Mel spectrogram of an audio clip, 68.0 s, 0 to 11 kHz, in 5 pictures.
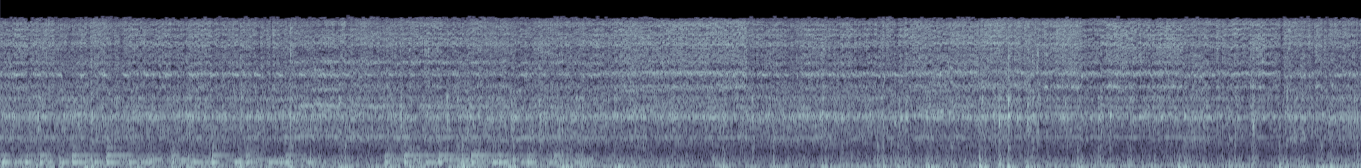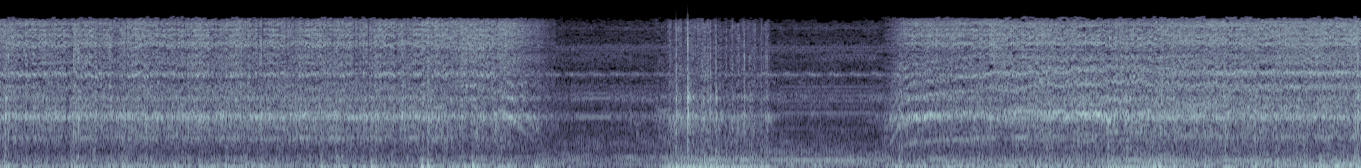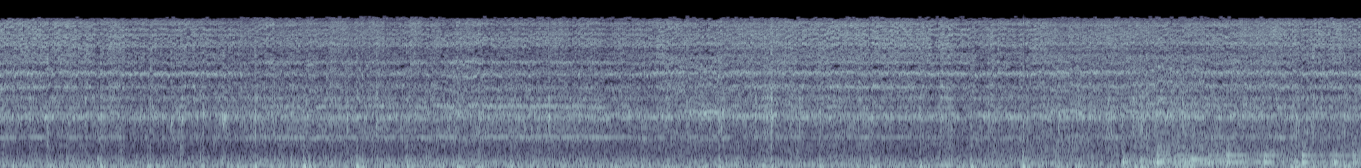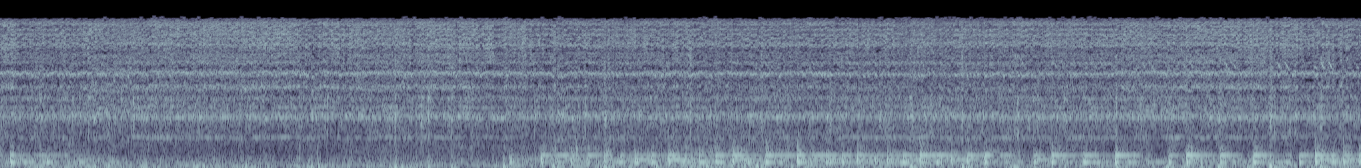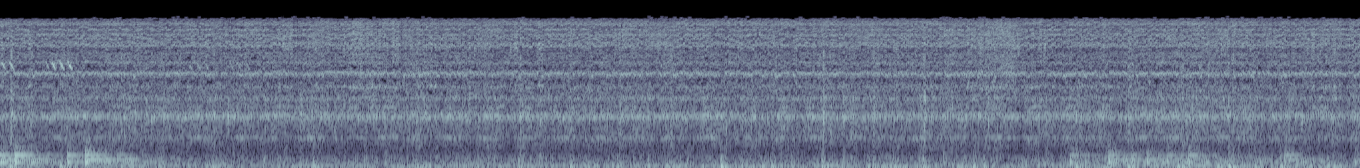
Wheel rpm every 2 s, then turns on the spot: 160, 160, 160, 160, 160, 160, 160, 160, 160, 50, 20, 120, 160, 160, 160, 160, 160, 160, 160, 160, 160, 160, 160, 160, 160, 160, 160, 160, 160, 160, 160, 160, 160, 160.
20-22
